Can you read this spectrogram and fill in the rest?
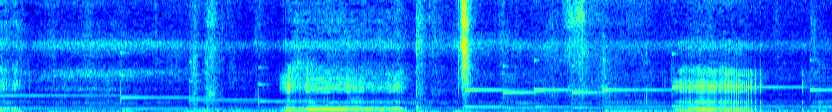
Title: Secret Closet Snores #nalathesnoringcat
